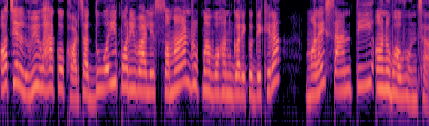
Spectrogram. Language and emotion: Nepali, happy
